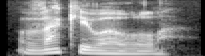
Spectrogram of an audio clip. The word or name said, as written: vacuole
